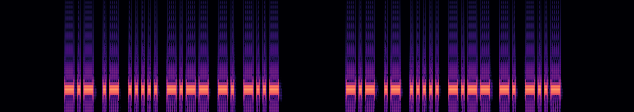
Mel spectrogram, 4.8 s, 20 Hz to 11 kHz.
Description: Morse code, heard as a keyed tone, about 47 wpm, 700 Hz. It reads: KA5YNX KA5YNX
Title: USA Call Signs - 6 Characters - Repeated 2x - 50wpm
